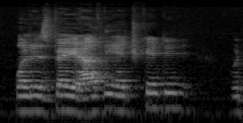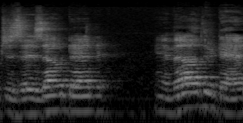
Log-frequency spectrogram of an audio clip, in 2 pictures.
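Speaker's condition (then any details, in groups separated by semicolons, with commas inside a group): Friedreich ataxia; inherited; diagnosed at age 12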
